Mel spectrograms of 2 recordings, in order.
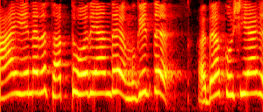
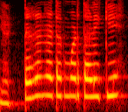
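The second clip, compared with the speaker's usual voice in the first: muttered aside; 7 dB quieter than usual. Acted. Aside about her drama.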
